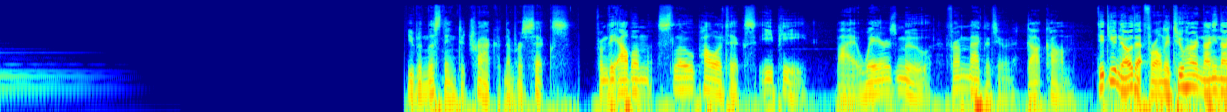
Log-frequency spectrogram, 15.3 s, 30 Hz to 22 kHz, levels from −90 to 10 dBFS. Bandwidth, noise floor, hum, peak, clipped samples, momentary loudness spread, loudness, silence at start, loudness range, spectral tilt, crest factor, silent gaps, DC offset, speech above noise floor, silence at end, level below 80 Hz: 16 kHz; under -90 dBFS; none; -4 dBFS; under 0.1%; 15 LU; -24 LUFS; 0 s; 10 LU; -6.5 dB/octave; 20 dB; 2.25-5.05 s; under 0.1%; over 68 dB; 0 s; -34 dBFS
